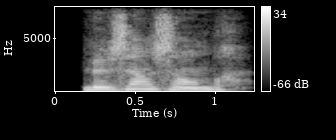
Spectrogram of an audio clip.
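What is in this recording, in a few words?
"le gingembre", French; verduras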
